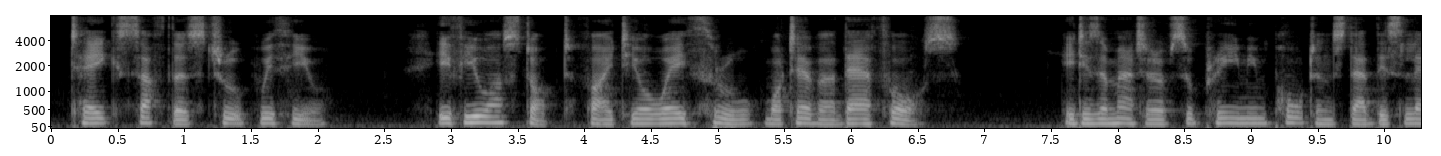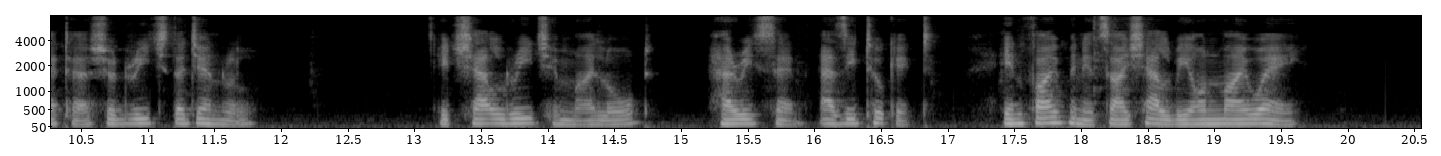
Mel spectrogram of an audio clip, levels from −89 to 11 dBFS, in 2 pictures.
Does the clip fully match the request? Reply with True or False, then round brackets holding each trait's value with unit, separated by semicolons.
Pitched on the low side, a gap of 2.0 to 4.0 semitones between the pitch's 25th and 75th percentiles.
True (125 Hz; 2.4 semitones)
